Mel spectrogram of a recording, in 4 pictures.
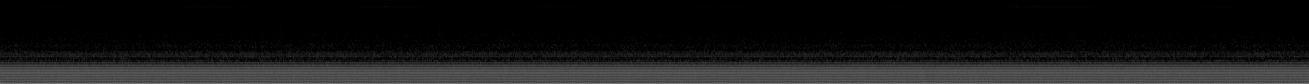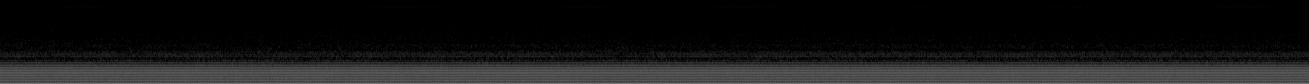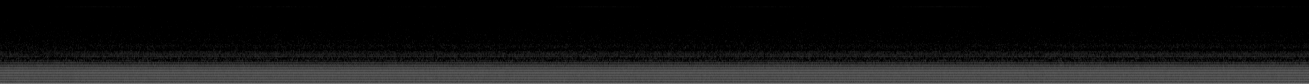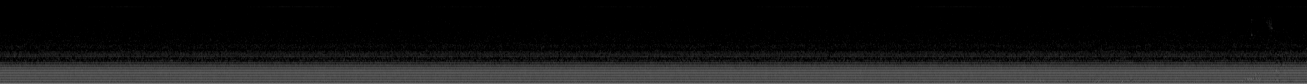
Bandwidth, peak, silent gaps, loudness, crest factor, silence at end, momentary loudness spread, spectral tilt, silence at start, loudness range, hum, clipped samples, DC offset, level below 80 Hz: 16 kHz; -28 dBFS; none; -44 LUFS; 12 dB; 0 s; 0 LU; -5.5 dB/octave; 0 s; 0 LU; none; under 0.1%; 1%; -56 dBFS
